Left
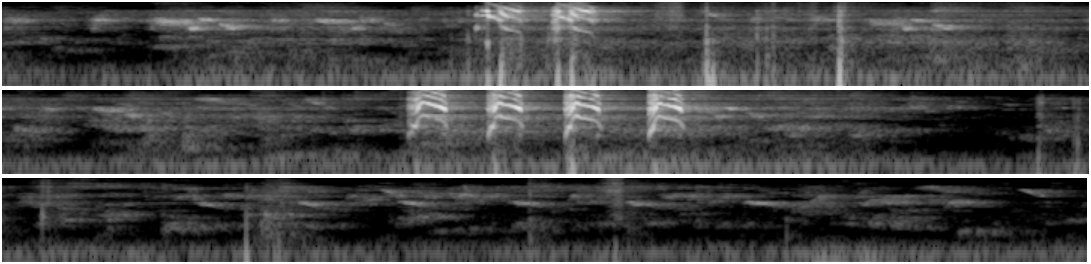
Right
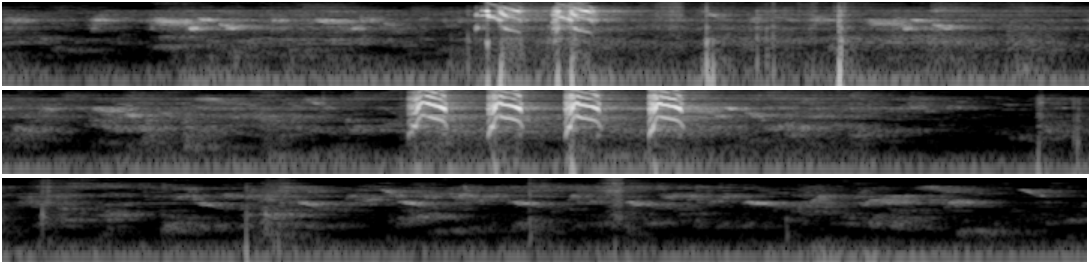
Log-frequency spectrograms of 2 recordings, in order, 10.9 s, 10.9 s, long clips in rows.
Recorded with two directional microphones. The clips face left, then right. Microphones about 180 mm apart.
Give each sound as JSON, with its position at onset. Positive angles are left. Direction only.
{"t": 1.5, "sound": "squawk", "side_deg": -35}
{"t": 4.9, "sound": "squeak", "side_deg": 5}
